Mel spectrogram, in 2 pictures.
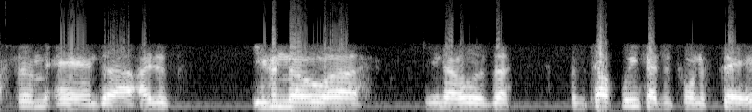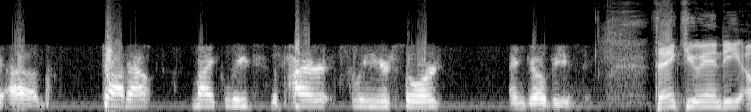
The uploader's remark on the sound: Florida Postgame Call-In Show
